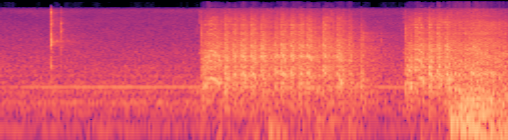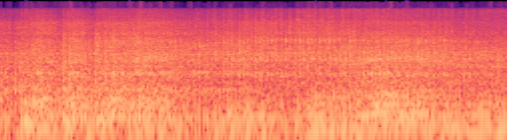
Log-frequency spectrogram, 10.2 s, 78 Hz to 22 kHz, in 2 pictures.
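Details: 1994 Honda CBR 900RR, misfiring at low and mid rpm with unstable idle, better at high rpm, carburetors already replaced: fast, uneven idle with a loping beat.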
